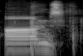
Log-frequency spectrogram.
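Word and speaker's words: alms: पुरानी टोपी थी, फॉर आर्म्स, हैरात के लिए, ठीक है, इसमें एल साइलेंट है, आर्म्स हैरात के लिए या चंदे के लिए।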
